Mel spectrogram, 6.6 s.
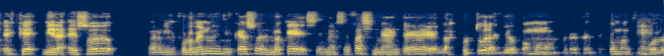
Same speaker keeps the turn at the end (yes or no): yes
